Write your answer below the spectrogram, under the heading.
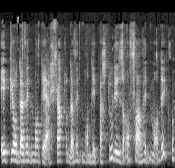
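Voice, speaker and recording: This woman's voice is somewhat breathy. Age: 80s+. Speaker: nursing home resident. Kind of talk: casual interview. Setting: nursing home.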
